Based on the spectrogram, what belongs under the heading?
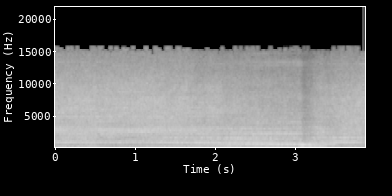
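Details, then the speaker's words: IMC Magnetics 400 Hz vaneaxial aircraft fan motor, 200 V delta, fed about 100 V at about 200 Hz at half speed, just under 1750 rpm: strong rushing airflow with a steady whine that holds speed without slowing; it sounds powerful and healthy. "Well, that sounds quite powerful already."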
